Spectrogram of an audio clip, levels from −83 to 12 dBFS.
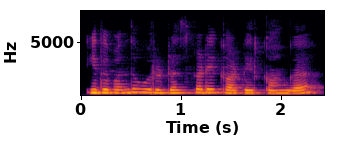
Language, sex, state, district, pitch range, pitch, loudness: Tamil, female, Tamil Nadu, Nilgiris, 255-290 Hz, 275 Hz, -15 LUFS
